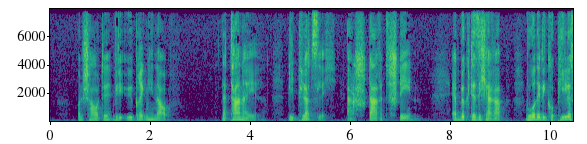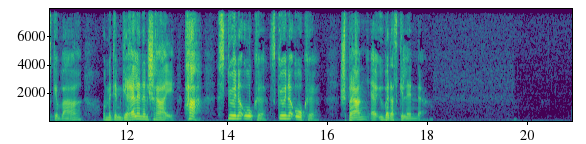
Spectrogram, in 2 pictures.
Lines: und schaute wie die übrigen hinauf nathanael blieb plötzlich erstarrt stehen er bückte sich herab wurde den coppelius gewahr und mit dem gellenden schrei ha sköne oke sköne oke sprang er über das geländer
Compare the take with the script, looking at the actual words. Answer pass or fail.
pass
